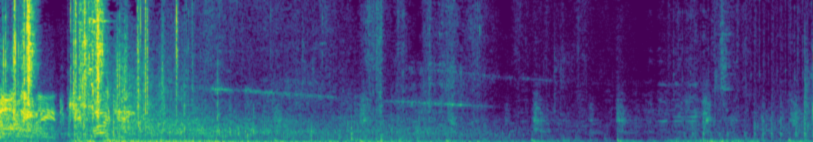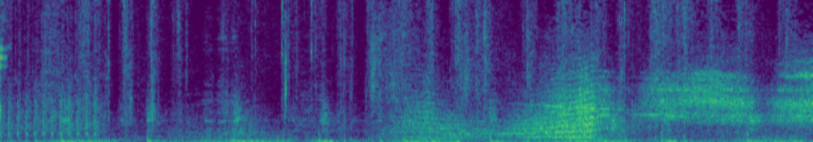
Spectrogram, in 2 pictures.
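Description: An artillery fire mission strikes in a video game, with a dense burst of booming impacts at the start and then scattered blasts and gunfire rumbling on, while voices speak over the battle.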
